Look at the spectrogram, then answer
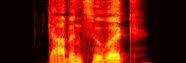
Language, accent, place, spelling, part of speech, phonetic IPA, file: German, Germany, Berlin, gaben zurück, verb, [ˌɡaːbn̩ t͡suˈʁʏk], De-gaben zurück.ogg
- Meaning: first/third-person plural preterite of zurückgeben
